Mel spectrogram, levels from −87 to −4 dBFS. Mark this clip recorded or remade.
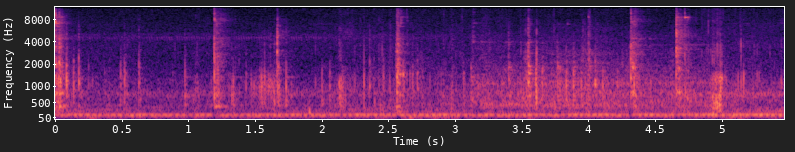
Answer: recorded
